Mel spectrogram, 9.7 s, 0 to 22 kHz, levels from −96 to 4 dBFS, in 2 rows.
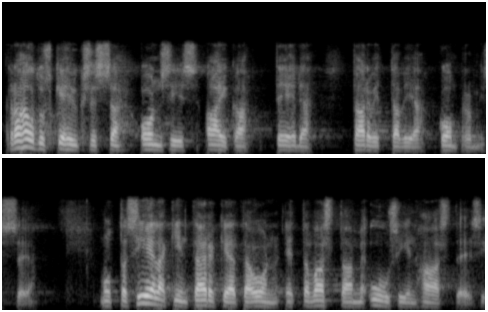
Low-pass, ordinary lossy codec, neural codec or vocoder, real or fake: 7.2 kHz; Opus, 32 kbps; none; real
